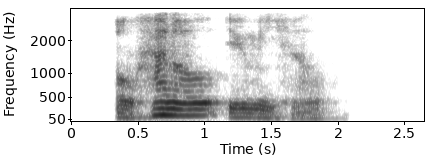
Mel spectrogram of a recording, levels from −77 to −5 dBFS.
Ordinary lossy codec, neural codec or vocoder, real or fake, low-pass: AAC, 24 kbps; codec, 16 kHz, 8 kbps, FreqCodec, smaller model; fake; 3.6 kHz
